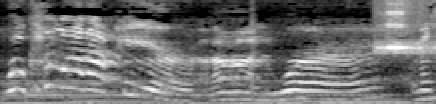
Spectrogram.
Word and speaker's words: ennui: It's Ennui. It's what you would call the boredom. Well, come on up here. Ennui.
